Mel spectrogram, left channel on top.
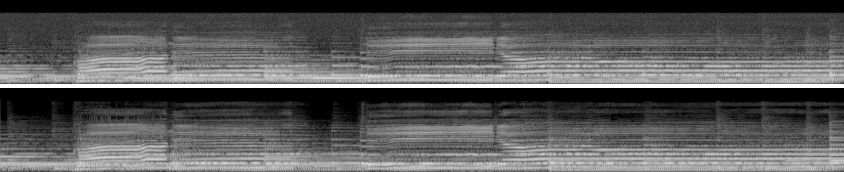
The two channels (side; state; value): left; noise; hiss, 24 dB below the sound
